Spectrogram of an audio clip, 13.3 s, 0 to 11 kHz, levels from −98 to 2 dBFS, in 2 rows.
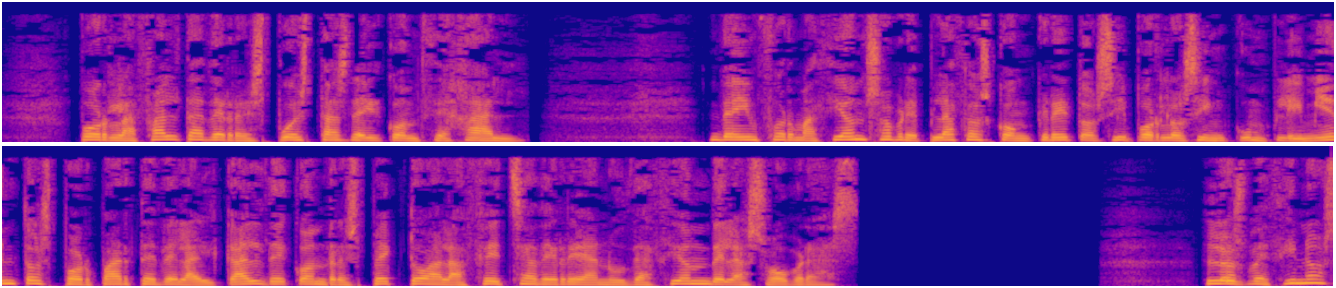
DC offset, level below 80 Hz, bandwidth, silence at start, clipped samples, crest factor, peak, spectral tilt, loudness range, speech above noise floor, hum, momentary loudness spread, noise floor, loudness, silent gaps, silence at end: under 0.1%; -60 dBFS; 10.5 kHz; 0.4 s; under 0.1%; 18 dB; -6 dBFS; -4.5 dB/octave; 3 LU; 31 dB; none; 4 LU; -55 dBFS; -24 LUFS; 10.95-12.14 s; 0 s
